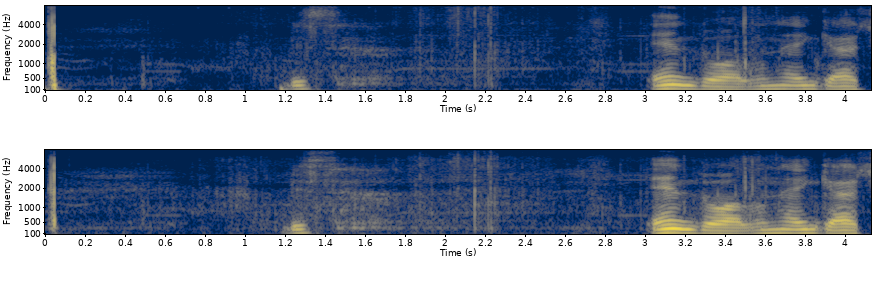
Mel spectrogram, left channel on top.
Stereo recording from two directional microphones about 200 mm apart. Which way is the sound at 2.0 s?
40° right (ahead or behind).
